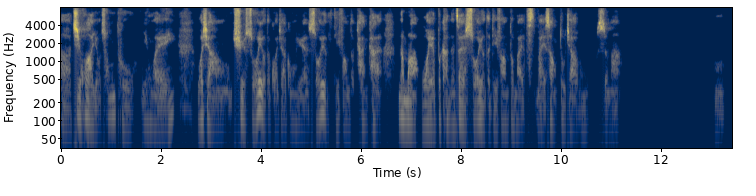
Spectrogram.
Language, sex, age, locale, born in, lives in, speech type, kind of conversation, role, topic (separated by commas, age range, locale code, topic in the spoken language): Chinese, male, 55-59, zh-CN, China, United States, conversation, advice, user, 即将退休后，我该如何充实自己的时间？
